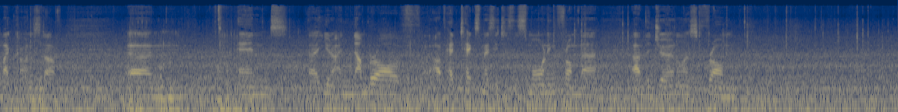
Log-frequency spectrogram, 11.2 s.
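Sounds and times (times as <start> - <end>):
car engine rumble while driving: 0.0 - 11.2
road noise from a car while driving: 0.0 - 11.2
speech: 0.1 - 1.0, 1.6 - 10.1.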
